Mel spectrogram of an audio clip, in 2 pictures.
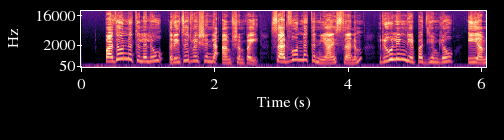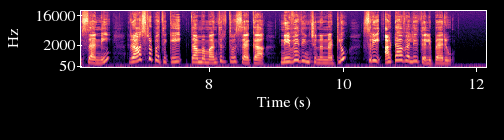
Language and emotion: Telugu, neutral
